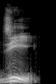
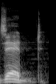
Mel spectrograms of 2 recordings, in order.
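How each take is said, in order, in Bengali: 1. অক্ষরটি zee হিসেবে বলা হয়। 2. অক্ষরটি zed হিসেবে বলা হয়। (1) "আমরা এটা জি জানি জি" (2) "আসলে তারা উচ্চারণ করবে জেড"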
